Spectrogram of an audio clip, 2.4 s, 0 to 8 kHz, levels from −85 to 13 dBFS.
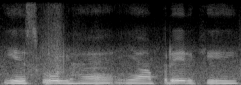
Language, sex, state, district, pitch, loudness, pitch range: Hindi, female, Haryana, Rohtak, 200 Hz, -16 LUFS, 195-210 Hz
